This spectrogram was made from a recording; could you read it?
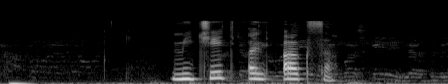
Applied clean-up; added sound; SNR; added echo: none; none; none; none.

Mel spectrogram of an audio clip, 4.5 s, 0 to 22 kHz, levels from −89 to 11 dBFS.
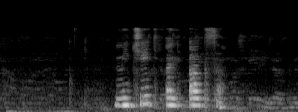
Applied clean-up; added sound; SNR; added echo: none; none; none; reverberation time 0.3 s.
